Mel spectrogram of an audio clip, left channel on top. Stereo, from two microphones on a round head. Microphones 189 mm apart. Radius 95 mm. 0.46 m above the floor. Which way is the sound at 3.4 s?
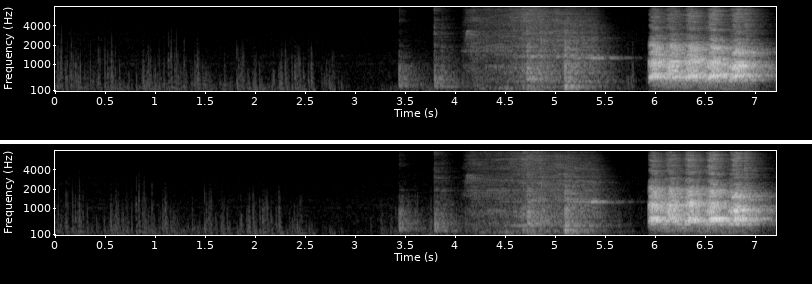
15° left (ahead or behind).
